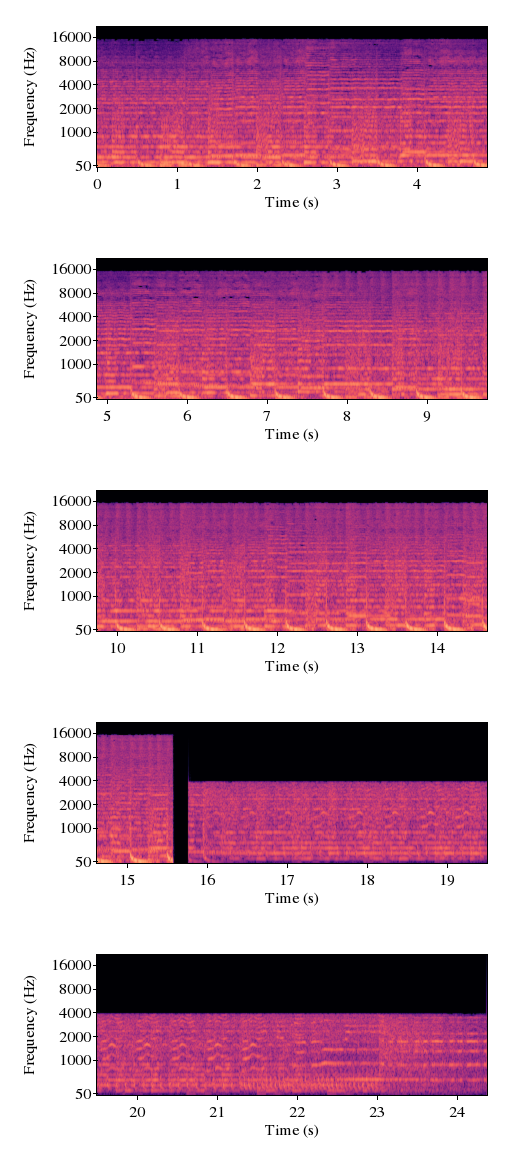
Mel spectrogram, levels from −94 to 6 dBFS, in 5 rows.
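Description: The audio has one fault, starting at 15.58 s and lasting to the end. There the sound drops out for 200 ms, then returns dull and boxy. Nothing above 3.8 kHz survives, the level falls by roughly 5 dB, and a new, faint background noise appears well below the signal. This is most likely an input switched to a poorer device, such as another microphone or a headset's call profile, with its narrower band and its own noise.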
